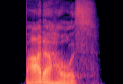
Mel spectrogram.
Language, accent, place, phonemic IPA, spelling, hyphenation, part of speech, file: German, Germany, Berlin, /ˈbaːdəˌhaʊ̯s/, Badehaus, Ba‧de‧haus, noun, De-Badehaus.ogg
- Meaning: bathhouse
